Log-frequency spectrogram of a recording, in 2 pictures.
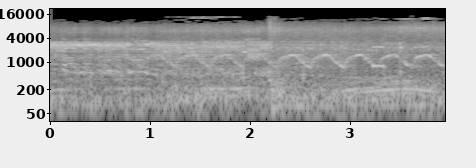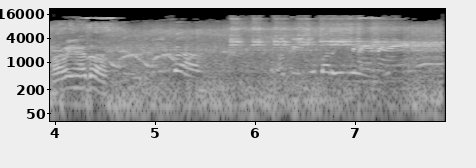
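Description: A fire engine's motor rumbles steadily nearby.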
